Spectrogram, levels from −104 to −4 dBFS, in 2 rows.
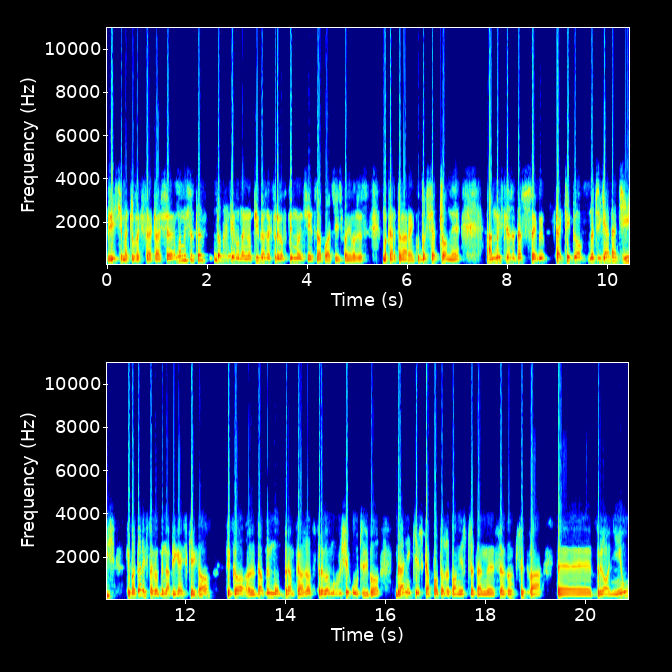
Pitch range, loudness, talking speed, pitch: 140-170 Hz, -29 LUFS, 185 wpm, 150 Hz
